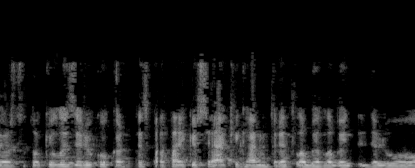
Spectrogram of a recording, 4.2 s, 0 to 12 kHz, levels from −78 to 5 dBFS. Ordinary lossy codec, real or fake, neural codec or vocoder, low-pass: MP3, 32 kbps; real; none; 10.8 kHz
